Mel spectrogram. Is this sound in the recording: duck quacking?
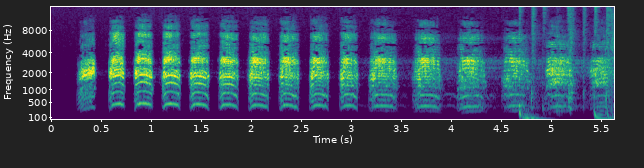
yes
